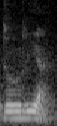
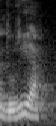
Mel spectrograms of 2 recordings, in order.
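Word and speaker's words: ذرية: Pahami dulu apa itu duriat. Sebetulnya itu bacanya duriah.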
